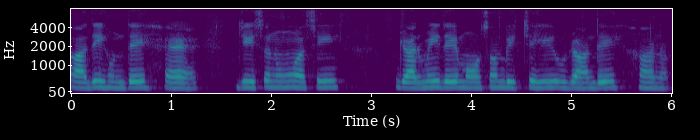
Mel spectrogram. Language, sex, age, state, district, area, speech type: Punjabi, female, 30-45, Punjab, Rupnagar, rural, spontaneous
